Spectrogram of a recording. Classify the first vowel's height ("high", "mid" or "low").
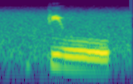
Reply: high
